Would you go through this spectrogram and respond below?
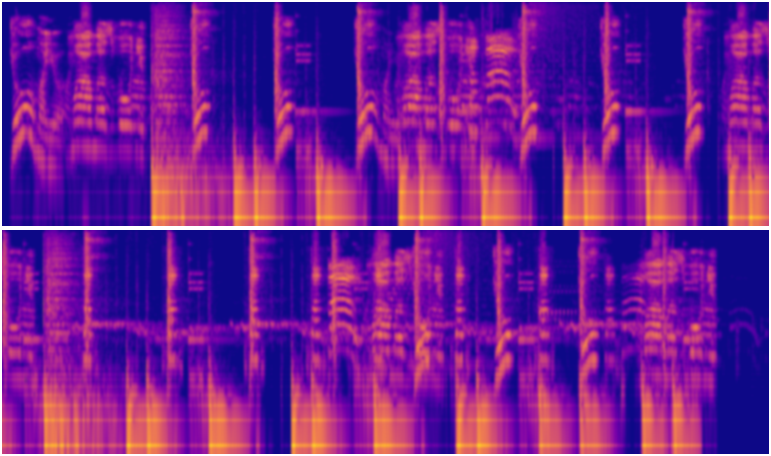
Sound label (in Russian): Remix; Mama zvonit; golos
